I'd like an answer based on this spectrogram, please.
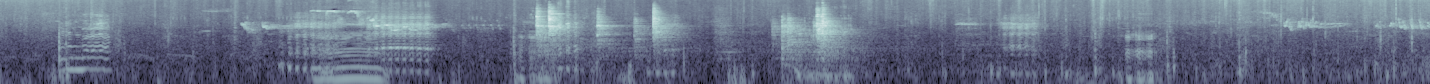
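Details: Zwartbles ewes on a farm in County Kilkenny, Ireland, calling at feeding time in a sunny orchard as the gate opens; a short bleat, then a long, loud, wavering bleat, followed by trampling hooves and rustling.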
